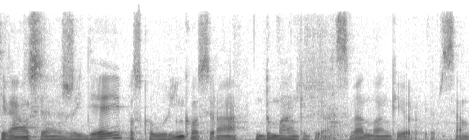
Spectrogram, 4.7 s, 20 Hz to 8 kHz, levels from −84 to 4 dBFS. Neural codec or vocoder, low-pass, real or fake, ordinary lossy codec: none; 7.2 kHz; real; AAC, 48 kbps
